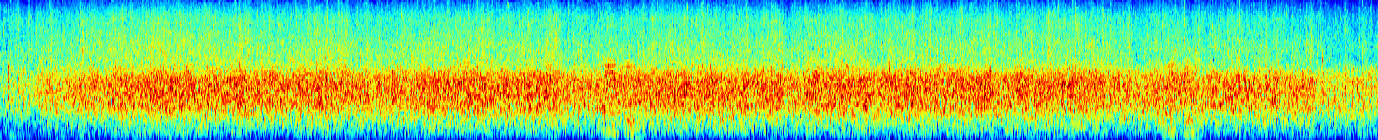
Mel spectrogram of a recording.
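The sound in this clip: Audience applause welcomes David Brooks at the Westminster Town Hall Forum: thick, continuous clapping from a large crowd that stays loud and even for the whole stretch.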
